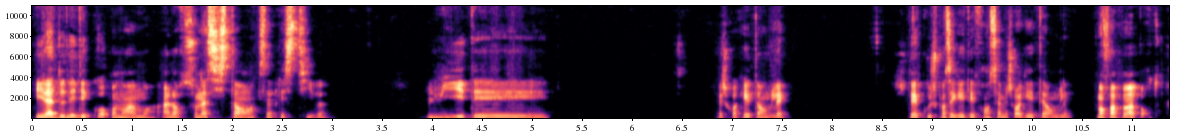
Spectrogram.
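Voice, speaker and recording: A man of ordinary pitch from France chats to his viewers in a loose, unscripted way. He wanders, restarts his sentences and fills pauses with hesitations. When he spells something out, he slows right down and takes it step by step. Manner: rambling, hesitant, many fillers and self-corrections; explains slowly, spelling things out while writing. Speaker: video host giving learning tips. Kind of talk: casual talk to camera.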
